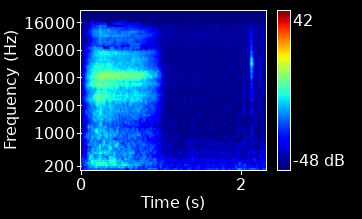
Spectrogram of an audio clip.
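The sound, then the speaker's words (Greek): Deep inhale through the nose during a belly-breathing exercise: one long, airy rushing hiss lasting about a second, then near quiet. “Ξεκινάμε. Εισπνοή.”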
